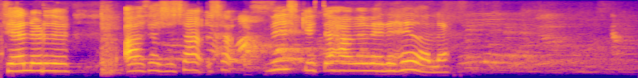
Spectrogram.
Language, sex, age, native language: Icelandic, female, 12, Icelandic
